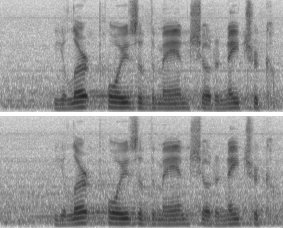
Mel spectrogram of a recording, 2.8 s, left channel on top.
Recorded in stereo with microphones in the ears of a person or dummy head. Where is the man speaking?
5° left (ahead or behind), 0.5 m.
